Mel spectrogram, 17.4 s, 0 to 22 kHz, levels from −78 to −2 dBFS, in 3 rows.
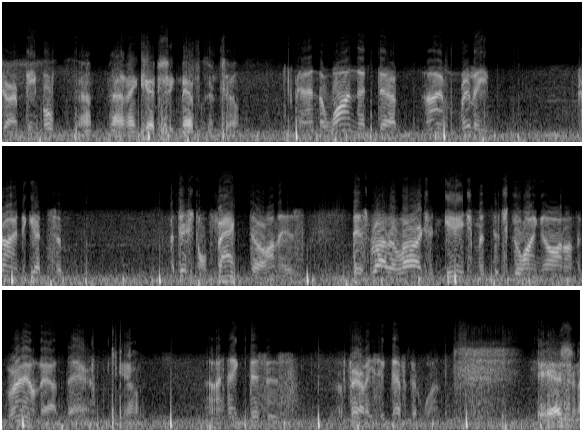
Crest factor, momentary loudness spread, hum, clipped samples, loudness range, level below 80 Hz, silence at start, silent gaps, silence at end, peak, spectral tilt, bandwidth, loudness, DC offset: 24 dB; 11 LU; none; under 0.1%; 3 LU; -42 dBFS; 0 s; none; 0 s; -4 dBFS; -6.5 dB/octave; 11 kHz; -27 LUFS; under 0.1%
